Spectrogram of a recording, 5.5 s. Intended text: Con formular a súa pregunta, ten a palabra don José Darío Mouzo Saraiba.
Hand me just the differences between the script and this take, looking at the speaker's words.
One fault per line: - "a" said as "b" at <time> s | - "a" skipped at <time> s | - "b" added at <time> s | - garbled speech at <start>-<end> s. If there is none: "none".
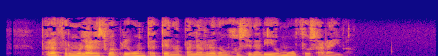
- "Con" said as "Para" at 0.5 s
